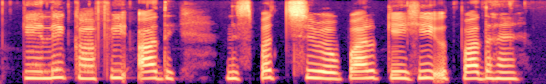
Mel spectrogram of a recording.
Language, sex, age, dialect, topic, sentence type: Hindi, female, 18-24, Awadhi Bundeli, banking, statement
